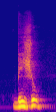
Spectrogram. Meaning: a piece of jewelry, often specifically with fake gems
- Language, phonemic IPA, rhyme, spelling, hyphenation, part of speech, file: Dutch, /biˈʒu/, -u, bijou, bi‧jou, noun, Nl-bijou.ogg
